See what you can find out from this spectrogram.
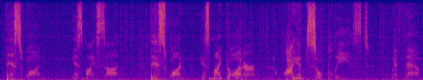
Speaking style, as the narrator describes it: God smiles and then whispers

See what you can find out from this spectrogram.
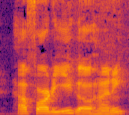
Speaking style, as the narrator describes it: I asked

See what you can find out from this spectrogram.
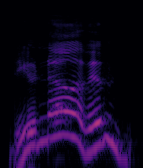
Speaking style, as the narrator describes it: Several of the Surf Neblin cried together

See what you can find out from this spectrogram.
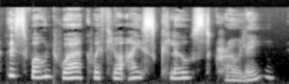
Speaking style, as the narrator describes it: Aziraphale whispered right into his ear, and that definitely sounded like teasing

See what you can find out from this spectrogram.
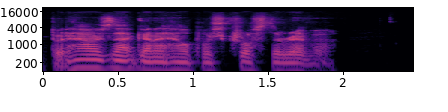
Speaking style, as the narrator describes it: Cyril sighed

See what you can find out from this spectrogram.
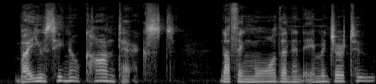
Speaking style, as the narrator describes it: Shaktai asked, her voice calm and without judgment

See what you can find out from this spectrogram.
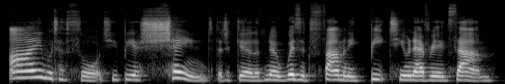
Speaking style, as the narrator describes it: snapped Mr

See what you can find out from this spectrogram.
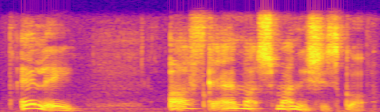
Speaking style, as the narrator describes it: shouted the girl

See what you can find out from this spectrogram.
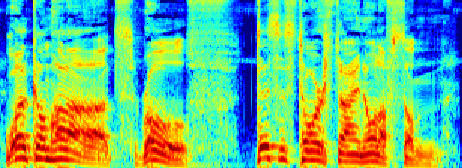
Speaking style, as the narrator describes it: Jarl Sigurf thundered

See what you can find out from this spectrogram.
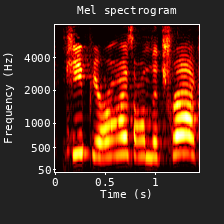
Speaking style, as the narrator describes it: shouted Uncle Donald

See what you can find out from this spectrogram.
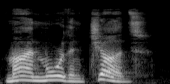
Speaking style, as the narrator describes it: I said hotly

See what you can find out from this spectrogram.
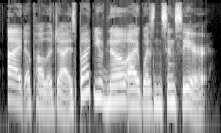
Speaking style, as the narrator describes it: Marsh said, and I thought he was close to laughing

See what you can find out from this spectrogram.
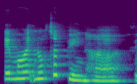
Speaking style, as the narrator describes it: Finn said eagerly

